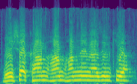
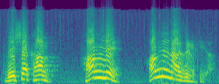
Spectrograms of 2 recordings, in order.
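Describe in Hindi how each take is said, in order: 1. शब्द बिना अतिरिक्त ज़ोर के सपाट तरीके से बोले गए हैं। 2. दोहराए गए शब्द बहुत ज़ोर के साथ बोले गए हैं। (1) "अब आप ऐसे सुनेंगे तो बोलेंगे कितनी बार हम है?" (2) "फोर्स जो है स्टाइल से बदल जाता है।"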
